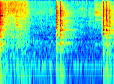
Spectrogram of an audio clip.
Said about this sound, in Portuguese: Vou só continua ali a lavar a louça.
